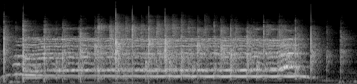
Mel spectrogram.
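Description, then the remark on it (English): Dense, steady applause from a crowd of clapping hands, loud, running for about three seconds alongside a sustained tonal whoop or musical note before fading out quickly, welcoming a guest who has just walked through the door. “And let's hear it for the very special who's just walked through the door, the very special, the one and only, the fabulous”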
